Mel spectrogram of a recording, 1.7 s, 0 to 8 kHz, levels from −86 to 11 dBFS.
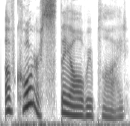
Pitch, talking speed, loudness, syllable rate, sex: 205 Hz, 170 wpm, -18 LUFS, 4.4 syllables/s, female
